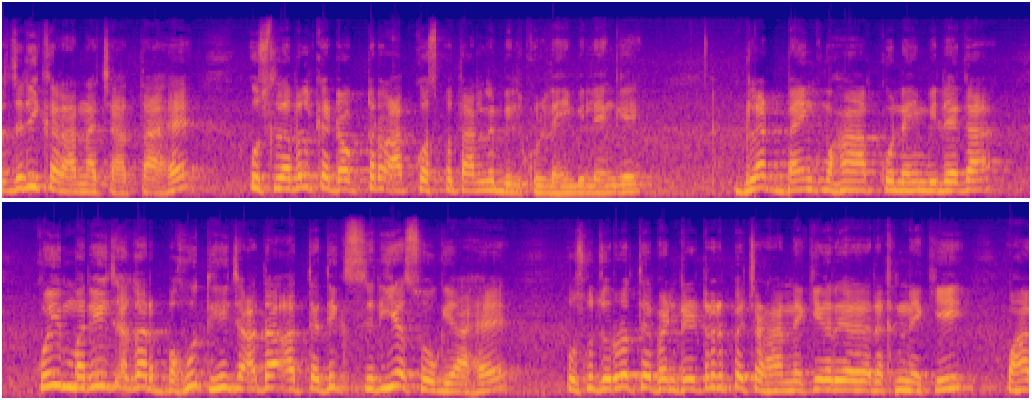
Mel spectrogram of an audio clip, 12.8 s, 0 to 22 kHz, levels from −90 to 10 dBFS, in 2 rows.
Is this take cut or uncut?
uncut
